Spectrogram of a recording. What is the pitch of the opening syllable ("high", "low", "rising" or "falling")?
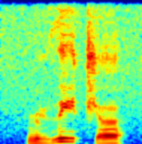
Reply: low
